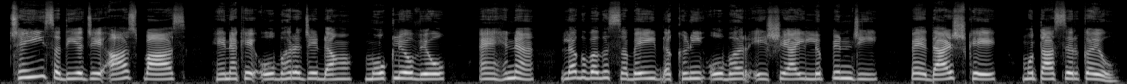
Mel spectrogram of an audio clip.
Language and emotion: Sindhi, neutral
